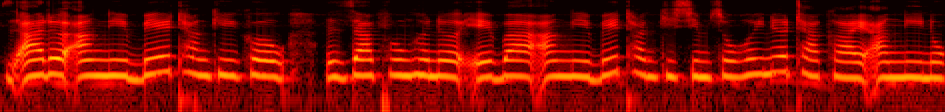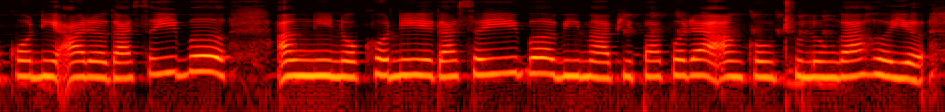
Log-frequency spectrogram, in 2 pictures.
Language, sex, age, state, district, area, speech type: Bodo, female, 30-45, Assam, Chirang, rural, spontaneous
